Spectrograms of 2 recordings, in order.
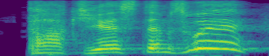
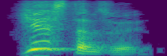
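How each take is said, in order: First: Loud, slow, defiant admission; slow shouted confession, higher and louder. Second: Low, plain, resigned. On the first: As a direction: shout it back at the accuser. Answering the devil's accusation. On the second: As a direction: say it simply, accepting it. Repeating the admission quietly. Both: Acted.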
